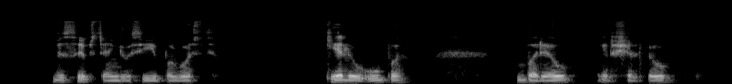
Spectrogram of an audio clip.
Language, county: Lithuanian, Utena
